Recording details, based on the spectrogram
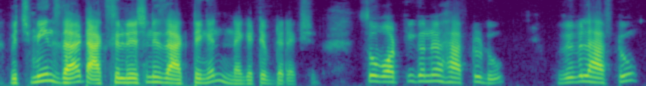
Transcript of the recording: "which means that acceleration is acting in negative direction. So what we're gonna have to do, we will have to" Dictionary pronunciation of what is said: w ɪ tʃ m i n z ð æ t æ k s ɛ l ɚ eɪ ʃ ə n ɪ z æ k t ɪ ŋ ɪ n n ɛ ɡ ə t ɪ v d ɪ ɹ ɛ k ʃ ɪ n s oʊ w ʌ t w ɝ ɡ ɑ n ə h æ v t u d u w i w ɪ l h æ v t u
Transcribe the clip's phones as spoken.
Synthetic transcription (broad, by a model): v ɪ tʃ m i n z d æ t æ k s ɛ l ɚ eɪ ʃ ə n ɪ z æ k t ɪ ŋ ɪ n n ɛ ɡ ə t ɪ v d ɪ ɹ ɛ k ʃ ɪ n s oʊ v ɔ t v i ɡ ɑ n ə h æ v t u d u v i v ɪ l h æ v t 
